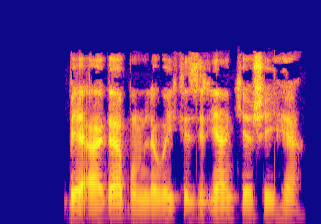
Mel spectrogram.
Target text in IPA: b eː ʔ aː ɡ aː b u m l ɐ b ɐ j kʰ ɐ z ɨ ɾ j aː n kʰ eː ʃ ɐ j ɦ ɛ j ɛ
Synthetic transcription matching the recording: b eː ʔ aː ɡ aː b u m l ɐ w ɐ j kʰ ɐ z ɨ ɾ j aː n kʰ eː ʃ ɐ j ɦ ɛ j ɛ

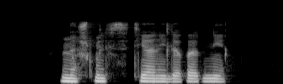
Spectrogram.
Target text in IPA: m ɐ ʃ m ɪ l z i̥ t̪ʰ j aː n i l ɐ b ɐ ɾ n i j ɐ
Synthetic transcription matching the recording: n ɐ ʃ m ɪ l s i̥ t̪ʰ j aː n i l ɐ b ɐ ɾ n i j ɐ

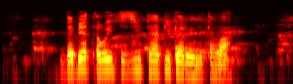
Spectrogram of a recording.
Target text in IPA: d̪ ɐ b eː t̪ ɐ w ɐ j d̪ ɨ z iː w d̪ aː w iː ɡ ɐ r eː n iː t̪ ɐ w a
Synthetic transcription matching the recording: d̪ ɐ b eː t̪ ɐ w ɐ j d̪ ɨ z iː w t̪ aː b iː ɡ ɐ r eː n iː t̪ ɐ w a

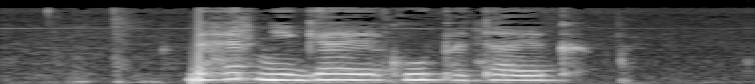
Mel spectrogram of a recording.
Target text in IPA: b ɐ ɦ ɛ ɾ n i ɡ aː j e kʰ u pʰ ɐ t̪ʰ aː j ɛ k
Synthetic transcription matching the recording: b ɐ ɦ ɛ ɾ n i ɡ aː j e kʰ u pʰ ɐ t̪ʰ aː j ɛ k

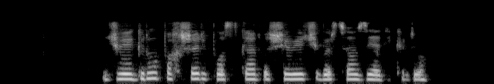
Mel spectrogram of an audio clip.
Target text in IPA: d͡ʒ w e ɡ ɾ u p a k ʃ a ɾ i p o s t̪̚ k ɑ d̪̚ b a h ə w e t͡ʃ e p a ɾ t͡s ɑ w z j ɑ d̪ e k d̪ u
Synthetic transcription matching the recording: d͡ʒ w e ɡ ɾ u p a x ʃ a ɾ i p o s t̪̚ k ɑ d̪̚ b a ʃ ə w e t͡ʃ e b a ɾ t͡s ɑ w z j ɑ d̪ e k d̪ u

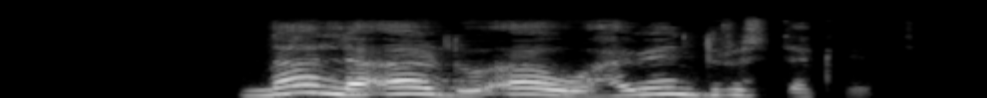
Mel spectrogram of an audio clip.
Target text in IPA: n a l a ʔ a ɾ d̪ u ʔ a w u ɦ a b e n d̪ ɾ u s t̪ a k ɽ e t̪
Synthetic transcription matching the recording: n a l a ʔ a ɾ d̪ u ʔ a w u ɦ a w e n d̪ ɾ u s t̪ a k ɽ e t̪

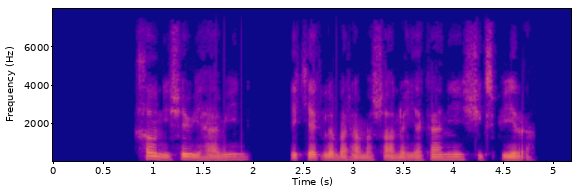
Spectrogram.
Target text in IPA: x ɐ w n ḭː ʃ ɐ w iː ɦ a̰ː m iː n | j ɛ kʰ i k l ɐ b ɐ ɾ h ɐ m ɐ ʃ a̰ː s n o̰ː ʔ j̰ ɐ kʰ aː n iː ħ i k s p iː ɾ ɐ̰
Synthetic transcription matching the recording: x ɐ w n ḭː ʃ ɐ w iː ɦ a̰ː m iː n | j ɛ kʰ e k l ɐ b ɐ ɾ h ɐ m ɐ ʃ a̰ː n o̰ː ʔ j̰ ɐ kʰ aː n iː ʃ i k s p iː ɾ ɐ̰

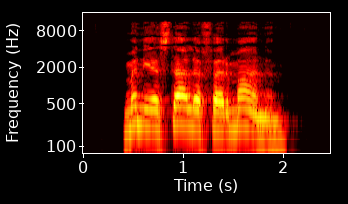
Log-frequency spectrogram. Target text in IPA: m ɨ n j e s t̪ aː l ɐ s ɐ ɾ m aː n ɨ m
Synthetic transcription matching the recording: m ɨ n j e s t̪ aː l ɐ f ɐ ɾ m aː n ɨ m

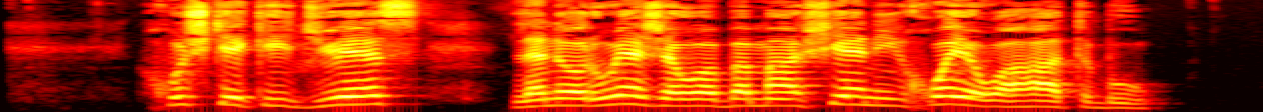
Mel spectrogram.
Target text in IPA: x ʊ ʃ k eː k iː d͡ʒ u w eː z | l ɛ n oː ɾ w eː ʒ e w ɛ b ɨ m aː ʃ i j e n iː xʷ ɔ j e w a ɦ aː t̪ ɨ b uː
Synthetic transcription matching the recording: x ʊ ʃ k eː k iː d͡ʒ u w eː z | l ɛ n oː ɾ w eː ʒ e w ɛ b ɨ m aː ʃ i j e n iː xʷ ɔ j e w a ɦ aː t̪ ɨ b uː

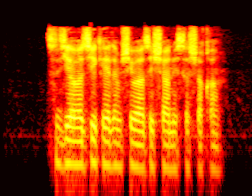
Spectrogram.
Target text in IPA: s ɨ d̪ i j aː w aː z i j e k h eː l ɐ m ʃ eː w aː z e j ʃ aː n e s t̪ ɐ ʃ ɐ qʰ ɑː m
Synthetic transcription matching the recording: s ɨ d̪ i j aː w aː z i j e k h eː l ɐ m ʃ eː w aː z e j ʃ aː n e s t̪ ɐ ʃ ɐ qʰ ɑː m

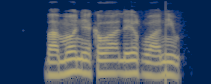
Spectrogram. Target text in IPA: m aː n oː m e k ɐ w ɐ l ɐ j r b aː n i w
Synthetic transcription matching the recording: b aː m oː n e k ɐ w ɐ l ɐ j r w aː n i w

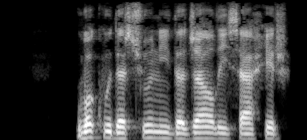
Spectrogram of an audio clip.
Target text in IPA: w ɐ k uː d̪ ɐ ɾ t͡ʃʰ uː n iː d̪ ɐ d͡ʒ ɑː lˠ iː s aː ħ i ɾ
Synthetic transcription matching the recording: w ɐ k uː d̪ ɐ ɾ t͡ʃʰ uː n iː d̪ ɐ d͡ʒ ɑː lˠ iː s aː ħ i ɾ

